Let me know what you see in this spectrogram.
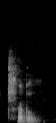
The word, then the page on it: treble: British English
